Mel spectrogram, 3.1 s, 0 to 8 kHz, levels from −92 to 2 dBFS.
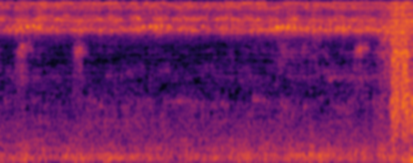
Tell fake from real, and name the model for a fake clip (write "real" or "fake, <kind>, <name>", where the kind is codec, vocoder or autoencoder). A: fake, vocoder, HiFi-GAN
